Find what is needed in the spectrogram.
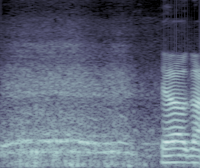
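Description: Heavy storm rain with hail falling on a balcony ledge, a steady rushing noise with low buffeting underneath.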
